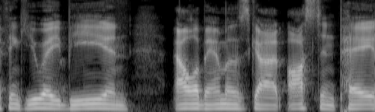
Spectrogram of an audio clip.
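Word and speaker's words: Austin Peay: UAB and Alabama's got Austin pay it's not even Austin Perry it's Austin pay maybe I'm mispronouncing that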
